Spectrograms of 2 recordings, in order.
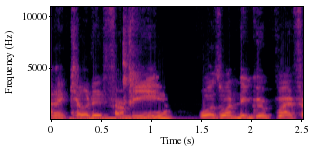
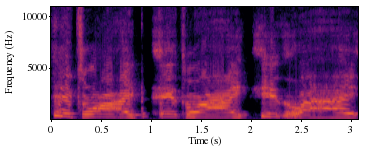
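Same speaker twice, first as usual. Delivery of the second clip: very high, put-on squealing child's yell, repeated. Recalling a random 12-year-old player from last time, imitating a kid screaming. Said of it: "some random 12-year-old just screaming".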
